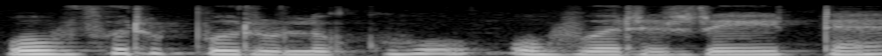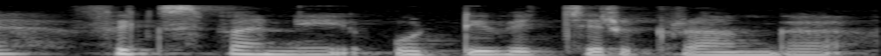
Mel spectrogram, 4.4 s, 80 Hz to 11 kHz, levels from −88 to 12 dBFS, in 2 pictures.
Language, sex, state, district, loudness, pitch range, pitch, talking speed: Tamil, female, Tamil Nadu, Nilgiris, -20 LUFS, 185-225 Hz, 200 Hz, 110 wpm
